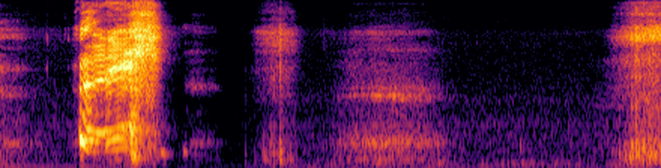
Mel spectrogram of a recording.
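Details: A person with a bad cold gives odd sneezes: one loud, forceful sneeze followed by a few softer breathy sounds and sniffs.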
